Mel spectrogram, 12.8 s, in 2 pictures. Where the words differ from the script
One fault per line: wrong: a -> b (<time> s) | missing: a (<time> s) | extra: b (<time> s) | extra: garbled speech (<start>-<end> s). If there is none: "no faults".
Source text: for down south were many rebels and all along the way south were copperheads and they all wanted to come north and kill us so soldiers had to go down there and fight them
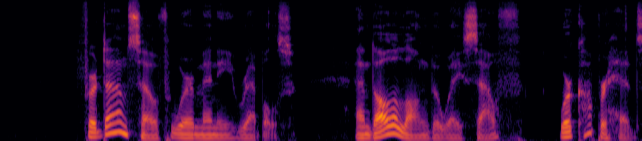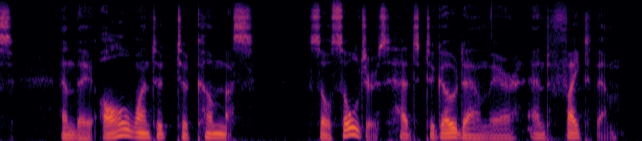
missing: north and kill (8.7 s)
